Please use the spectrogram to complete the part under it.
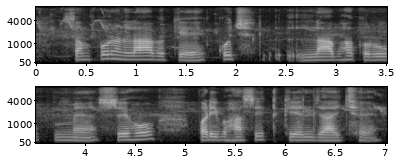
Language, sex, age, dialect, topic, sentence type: Maithili, male, 18-24, Eastern / Thethi, banking, statement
